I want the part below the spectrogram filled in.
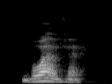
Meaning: first/third-person singular present subjunctive of boire
- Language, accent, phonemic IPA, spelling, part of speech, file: French, Canada, /bwav/, boive, verb, LL-Q150 (fra)-boive.wav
